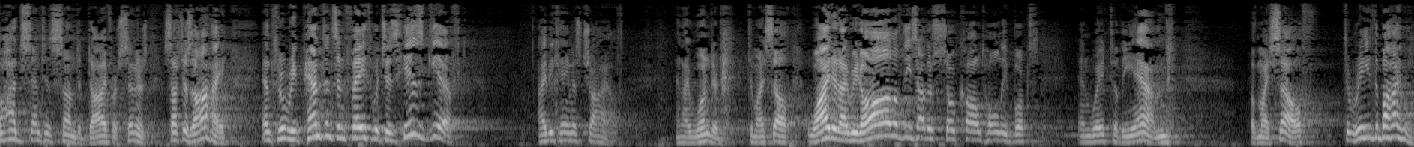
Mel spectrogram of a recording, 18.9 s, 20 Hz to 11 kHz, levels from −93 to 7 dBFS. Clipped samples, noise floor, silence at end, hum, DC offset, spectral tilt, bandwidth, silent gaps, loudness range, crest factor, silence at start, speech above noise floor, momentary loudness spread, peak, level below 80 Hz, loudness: under 0.1%; -61 dBFS; 0 s; none; under 0.1%; -4 dB/octave; 10.5 kHz; none; 11 LU; 22 dB; 0 s; 36 dB; 17 LU; -4 dBFS; -62 dBFS; -25 LUFS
